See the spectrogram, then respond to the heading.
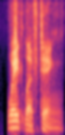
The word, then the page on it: Weightlifting: American English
